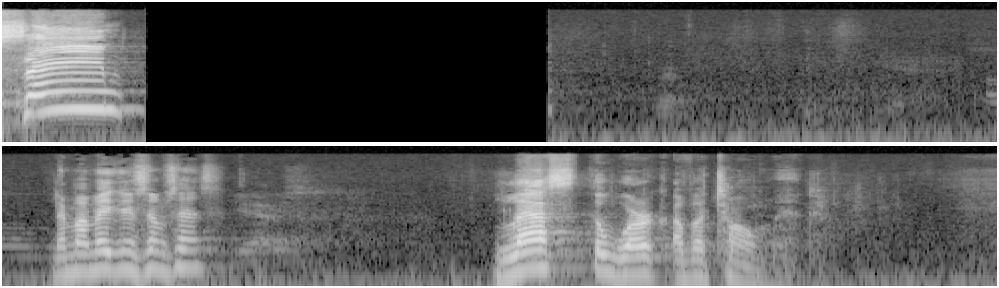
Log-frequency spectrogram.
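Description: A man preaches with animation through a microphone in a large echoing hall.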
